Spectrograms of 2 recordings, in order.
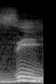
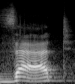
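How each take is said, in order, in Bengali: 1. এটি আমেরিকান উচ্চারণে বলা হয়েছে। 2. এটি অ-আমেরিকান উচ্চারণে বলা হয়েছে।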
